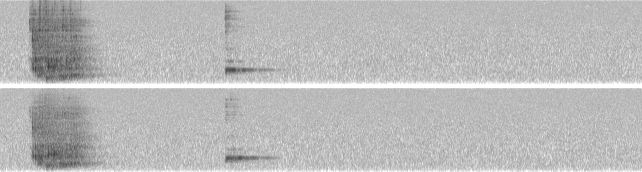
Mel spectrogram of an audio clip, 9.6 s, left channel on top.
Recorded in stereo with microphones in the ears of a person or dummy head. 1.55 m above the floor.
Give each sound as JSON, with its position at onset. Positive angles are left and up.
{"t": 0.4, "sound": "a splash", "side_deg": 80, "distance_m": 5.5}
{"t": 3.4, "sound": "a cowbell", "side_deg": 55, "distance_m": 9.5}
